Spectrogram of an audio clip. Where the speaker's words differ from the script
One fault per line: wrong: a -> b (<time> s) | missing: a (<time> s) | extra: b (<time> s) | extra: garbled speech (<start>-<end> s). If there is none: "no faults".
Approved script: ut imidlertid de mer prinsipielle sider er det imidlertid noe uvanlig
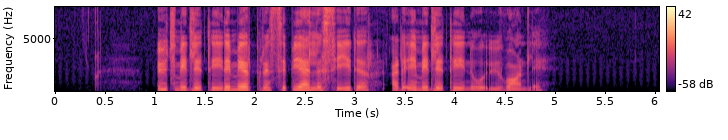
no faults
